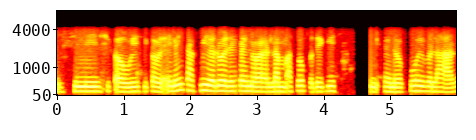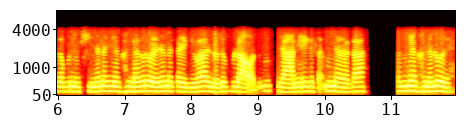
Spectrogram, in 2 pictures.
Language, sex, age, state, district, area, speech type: Manipuri, female, 45-60, Manipur, Churachandpur, urban, conversation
